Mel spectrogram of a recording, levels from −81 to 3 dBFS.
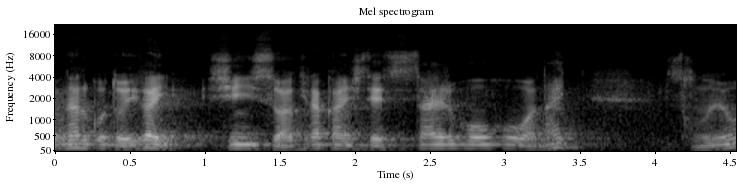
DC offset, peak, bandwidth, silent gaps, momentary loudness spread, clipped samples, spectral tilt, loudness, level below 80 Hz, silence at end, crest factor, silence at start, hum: under 0.1%; -8 dBFS; over 20 kHz; none; 22 LU; under 0.1%; -3.5 dB/octave; -32 LUFS; -74 dBFS; 0 s; 26 dB; 0 s; none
